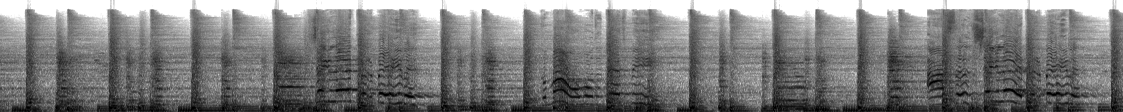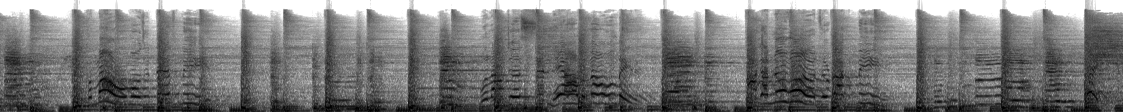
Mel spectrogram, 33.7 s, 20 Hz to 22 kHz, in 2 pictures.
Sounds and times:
Music: 0.0 - 33.7.

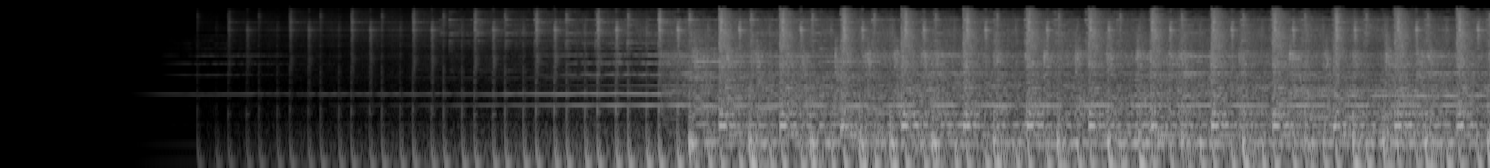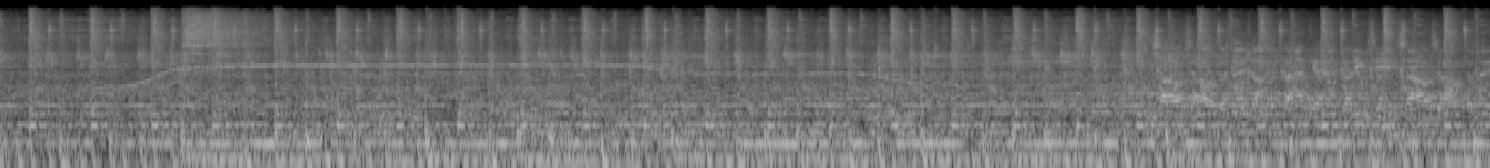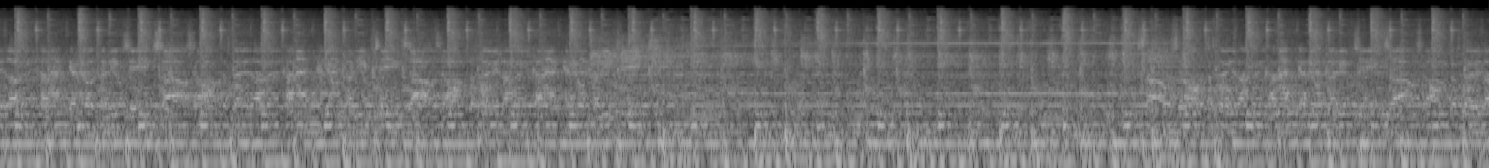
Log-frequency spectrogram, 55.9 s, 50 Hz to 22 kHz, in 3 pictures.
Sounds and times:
Mantra: 33.0 - 45.5, 51.5 - 55.8.

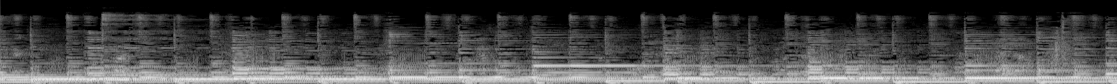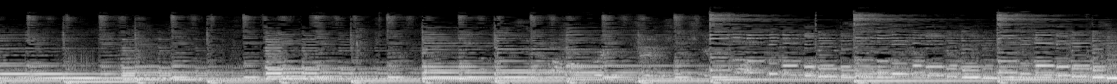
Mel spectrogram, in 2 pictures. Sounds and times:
Music: 0.0 - 22.3.

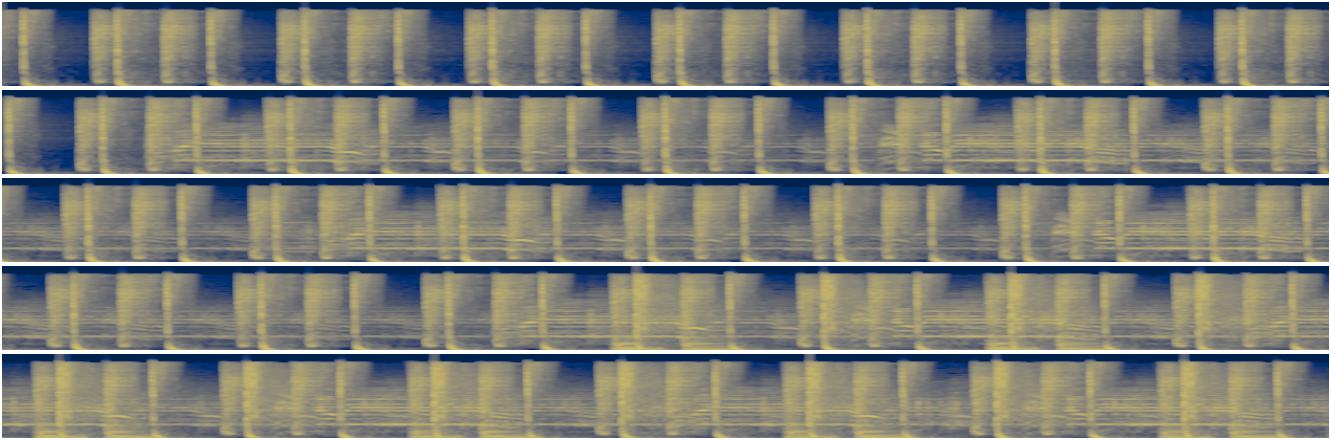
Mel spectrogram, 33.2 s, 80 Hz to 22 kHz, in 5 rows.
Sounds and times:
Music: 0.0 - 33.1.

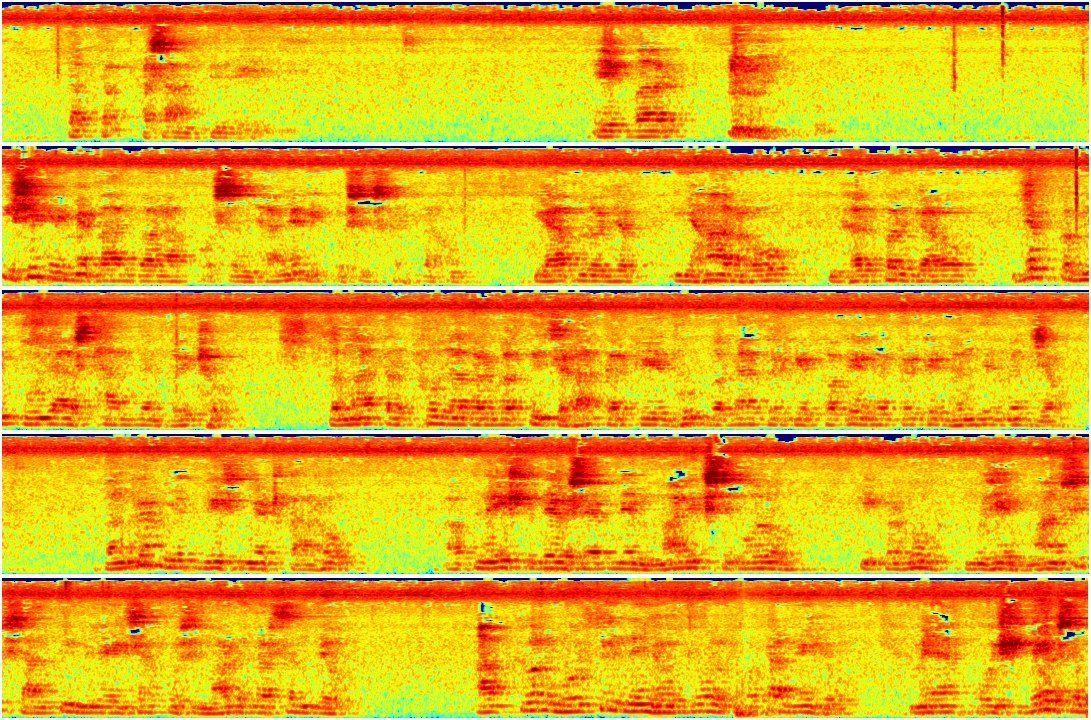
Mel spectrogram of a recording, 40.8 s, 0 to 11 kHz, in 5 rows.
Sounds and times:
Speech: 0.5 - 2.2, 4.4 - 5.9, 8.2 - 24.4, 25.2 - 27.2, 27.8 - 35.4, 36.2 - 40.7.

